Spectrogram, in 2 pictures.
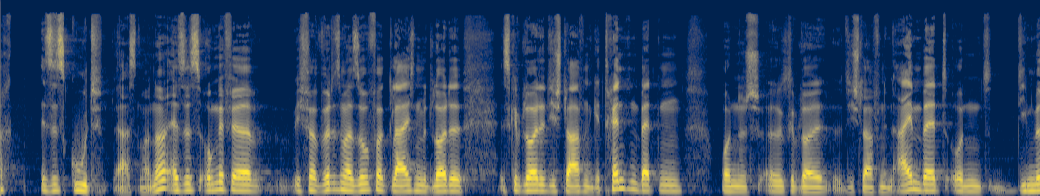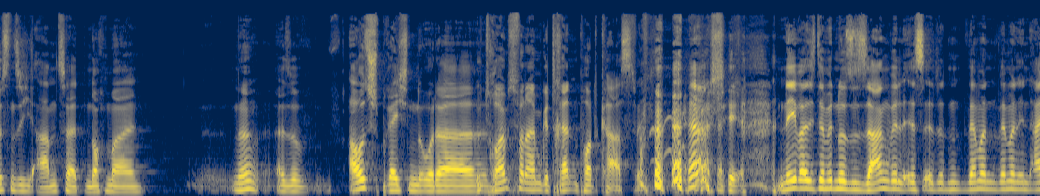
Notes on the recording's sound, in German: Live mit Publikum. Vor echten Menschen sprechen sie.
